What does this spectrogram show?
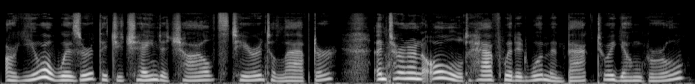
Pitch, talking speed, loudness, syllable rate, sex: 205 Hz, 205 wpm, -18 LUFS, 4.9 syllables/s, female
